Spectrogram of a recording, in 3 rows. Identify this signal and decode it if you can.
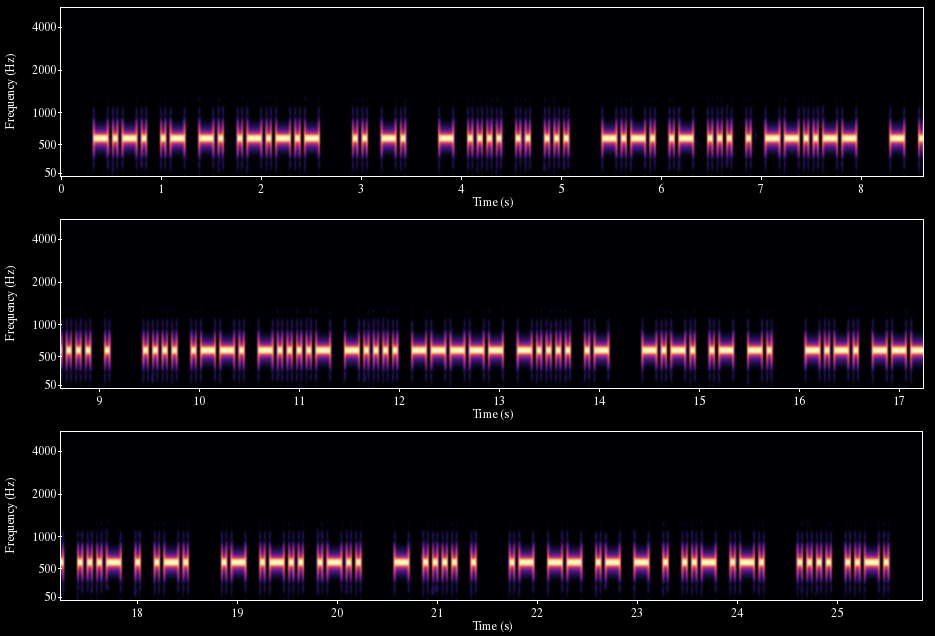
Morse code, heard as a keyed tone, about 25 wpm, 600 Hz. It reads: CAN. IN THIS CASE, THE HP-606A CAN COVER ALL THE AMATEUR HF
